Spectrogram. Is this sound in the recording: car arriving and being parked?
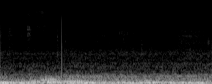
yes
